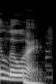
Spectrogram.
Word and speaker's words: Lohan: i have joined tiktok instead of emphasizing the ah she stressed the o in the first syllable of her last name many followers discovered they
